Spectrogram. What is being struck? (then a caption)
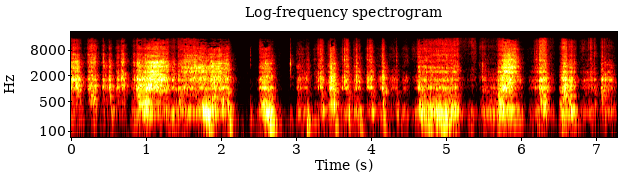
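Wax-coated scratch art card scratched with a wooden stylus. A wooden stylus scratches along the right edge of a solid black wax-coated scratch art card lying flat. Short, dry rasping strokes come in irregular bursts, with a papery scrape that stretches into the bright highs. Brief pauses separate the strokes.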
